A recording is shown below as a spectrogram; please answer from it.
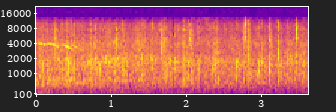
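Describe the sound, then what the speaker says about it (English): A large outdoor crowd of fans at the Indianapolis 500 public drivers meeting gives a sustained round of applause, distant and fairly faint, with scattered individual claps and a thin high whistle near the start. "Give yourselves a round of applause for being the best fans in the world"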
